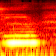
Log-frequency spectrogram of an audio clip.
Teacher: जुबान के दरमियान वाले हिस्से को बिलमुकाबिल ऊपर के तालु से लगाकर अदा होता है।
